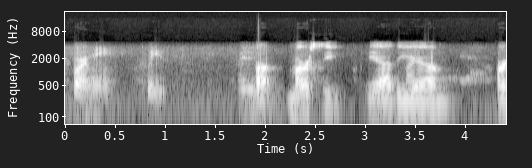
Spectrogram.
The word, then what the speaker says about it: Mercie: about your newest book her name is and pronounce the name for me please mercy yeah the her name is mercy the spelling throws the world throws people off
